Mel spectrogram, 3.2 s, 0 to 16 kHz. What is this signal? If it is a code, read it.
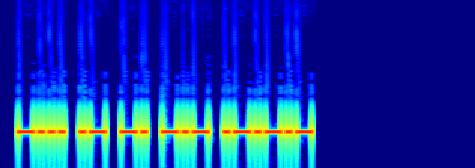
Morse code, heard as a keyed tone, about 34 wpm, 700 Hz. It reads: BANK.
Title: Sentences from Top 1500 Words 35wpm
